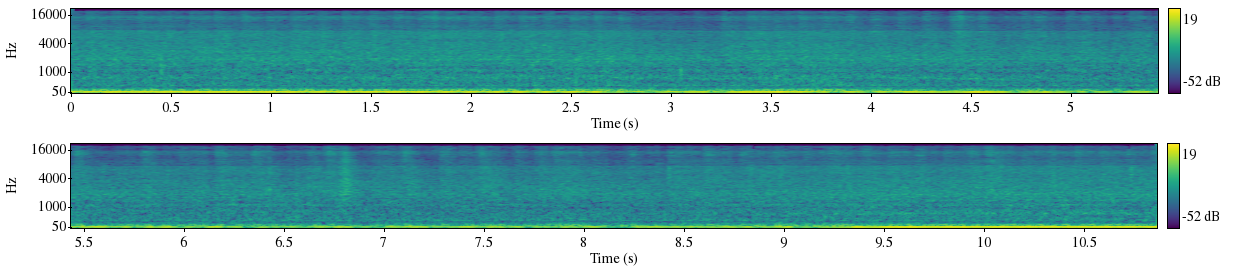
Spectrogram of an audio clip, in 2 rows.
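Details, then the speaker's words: 1979 MGB near operating temperature with choke taken fully off; deep lumpy rumble sagging and surging unevenly, engine not liking it. Owner suspects bad fuel or carburetor needing work; rough idle. "See if it'll take less choke. Okay, that's no choke. It's not loving it."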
